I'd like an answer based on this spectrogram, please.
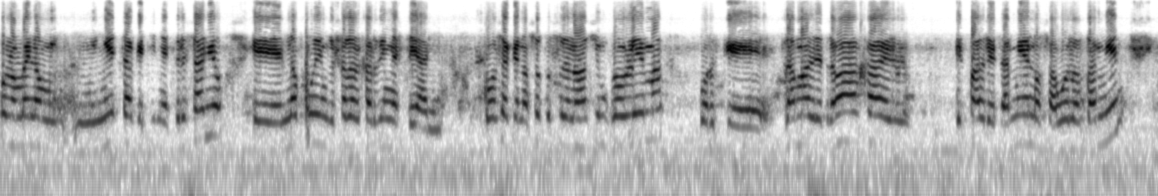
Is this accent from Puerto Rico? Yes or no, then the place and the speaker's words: no; Buenos Aires, Argentina; Yo soy de Playón Fraga.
